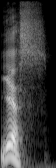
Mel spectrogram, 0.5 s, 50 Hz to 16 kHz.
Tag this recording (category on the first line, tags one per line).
Speech > Solo speech
Voice-acting
Mid-20s
singletake
NPC
FR-AV2
Single-take
word
Male
Man
voice
talk
Human
joy
Vocal
dialogue
oneshot
happy
U67
yes
Tascam
approval
Video-game
joyful
Neumann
